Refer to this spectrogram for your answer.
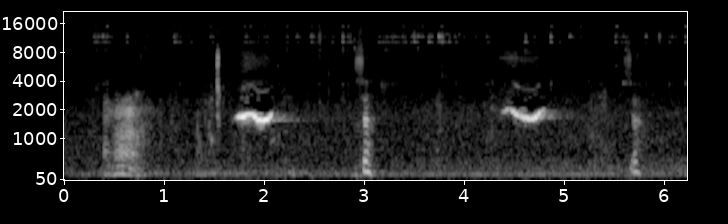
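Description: Two thin, high whimpers rise and dip slightly, each lasting about half a second, from Great Dane puppies. A person's voice briefly speaks at the start, and a few sharp clicks or knocks punctuate the pauses.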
